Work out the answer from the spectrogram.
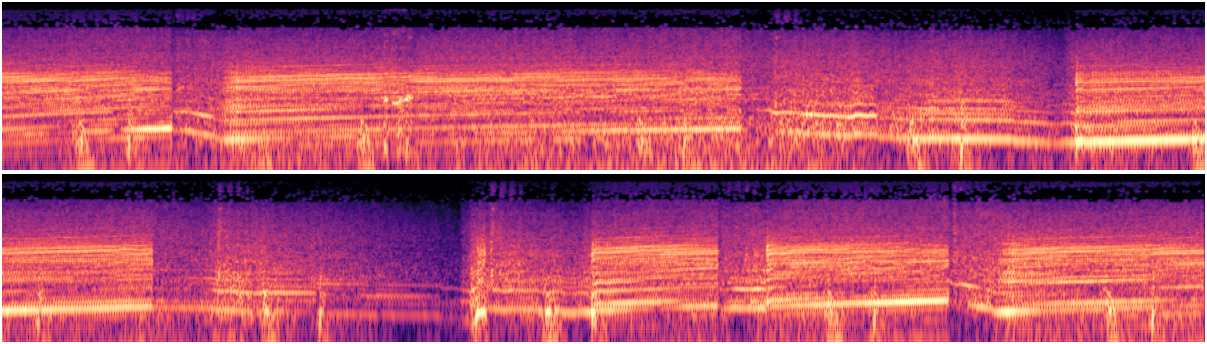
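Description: Race car engine in a video game, revving hard and rising in pitch through repeated gear shifts. Brief drops mark each shift, and the roar stays loud and continuous throughout without voices.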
